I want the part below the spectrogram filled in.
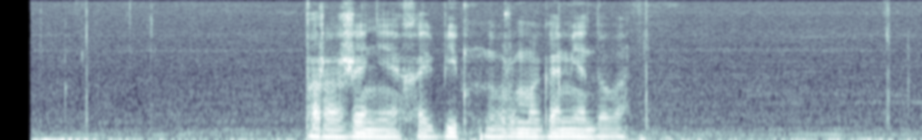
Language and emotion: Russian, neutral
